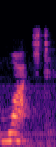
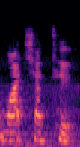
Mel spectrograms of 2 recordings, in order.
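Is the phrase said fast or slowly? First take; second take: fast; slowly. First: The phrase is said quickly, with the words run together. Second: The phrase is said slowly, with each word clear. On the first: "แต่ว่าพูดเร็วๆก็" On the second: "practice ไว้นะคะพูดช้าๆก็"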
